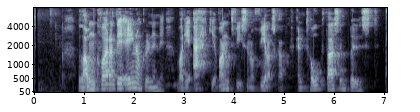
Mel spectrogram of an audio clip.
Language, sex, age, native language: Icelandic, male, 16, Icelandic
